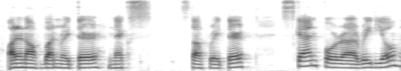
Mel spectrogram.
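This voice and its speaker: A man's voice: lowish voice, darkish tone. A man narrating a casual hands-on product demo, pointing things out piece by piece in short phrases. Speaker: product reviewer.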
